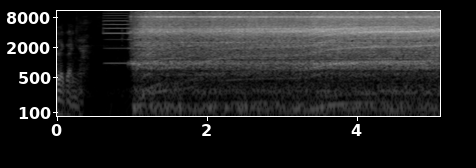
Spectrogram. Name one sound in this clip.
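An electric motor whirs steadily at high speed.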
